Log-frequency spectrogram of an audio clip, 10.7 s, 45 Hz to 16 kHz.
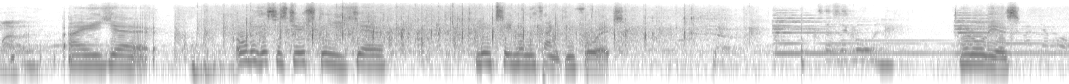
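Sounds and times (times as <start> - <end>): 
murmuring background of voices: 0.0 - 10.6
speech: 0.7 - 1.6, 2.4 - 4.1, 4.7 - 6.4, 9.6 - 10.3
church bells ringing: 7.7 - 10.6.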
